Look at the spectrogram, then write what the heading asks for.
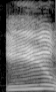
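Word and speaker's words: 言う: which means this and you is just a different way to pronounce eu which means to say and then na here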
